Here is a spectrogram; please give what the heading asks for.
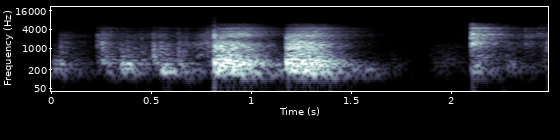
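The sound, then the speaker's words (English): Gunshots fired in the dark during a tense confrontation: a few sharp, loud cracks with abrupt onsets, surrounded by dense, noisy bursts of sound. “Keep shooting, Saxon, in the dark. You got 4 shots left.”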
